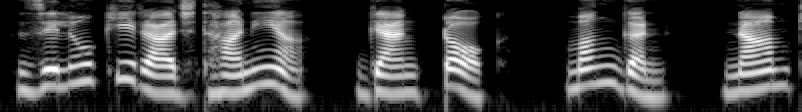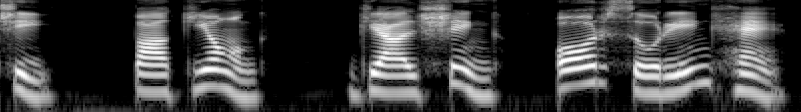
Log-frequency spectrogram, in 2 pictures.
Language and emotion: Hindi, neutral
